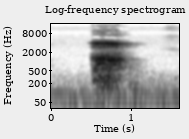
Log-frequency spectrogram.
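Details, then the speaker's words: An adult imitates a single harsh, noisy inspiratory breath: the stridor heard in children with croup (laryngotracheobronchitis), along with a hoarse voice and barky cough. "the child develops hoarseness of voice and sometimes develops noisy breathing from the airway which is known as strider striker is a is a harsh sound something like this"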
